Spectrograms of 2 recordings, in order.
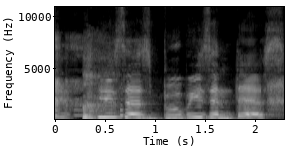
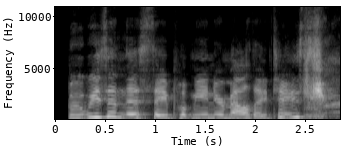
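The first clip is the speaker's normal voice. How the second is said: high-pitched, words breaking up with laughter; 6 semitones higher than usual. Finally getting the line out after failed attempts, laughing while talking. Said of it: "I can't".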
